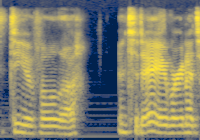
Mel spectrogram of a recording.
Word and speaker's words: Diavola: say the word devil in Italian while it's diola and today we're going to talk about the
